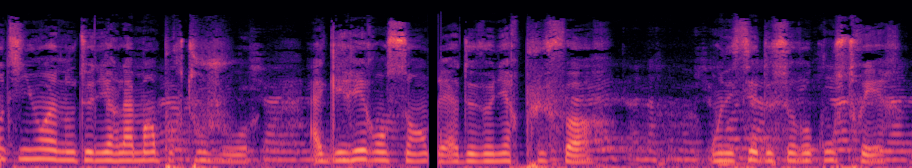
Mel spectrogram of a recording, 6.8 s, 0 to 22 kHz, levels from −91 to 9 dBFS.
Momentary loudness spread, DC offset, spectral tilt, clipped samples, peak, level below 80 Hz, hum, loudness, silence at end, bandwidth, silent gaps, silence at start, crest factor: 14 LU; under 0.1%; -4.5 dB/octave; under 0.1%; 0 dBFS; -36 dBFS; none; -20 LUFS; 0 s; 14.5 kHz; 3.22-3.28 s; 0 s; 20 dB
